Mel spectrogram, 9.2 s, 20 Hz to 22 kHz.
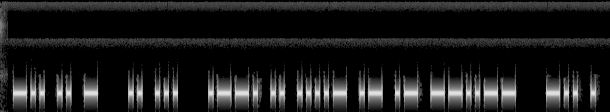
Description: Morse code, heard as a keyed tone, about 18 wpm, 700 Hz. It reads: DIT IS PI4AA, DE
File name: PI4AA Uitzending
